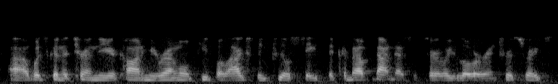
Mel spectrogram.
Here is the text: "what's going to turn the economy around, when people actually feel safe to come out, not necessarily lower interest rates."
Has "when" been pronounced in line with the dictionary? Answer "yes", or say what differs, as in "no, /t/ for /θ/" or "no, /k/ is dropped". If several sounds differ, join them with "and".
no, /l/ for /n/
